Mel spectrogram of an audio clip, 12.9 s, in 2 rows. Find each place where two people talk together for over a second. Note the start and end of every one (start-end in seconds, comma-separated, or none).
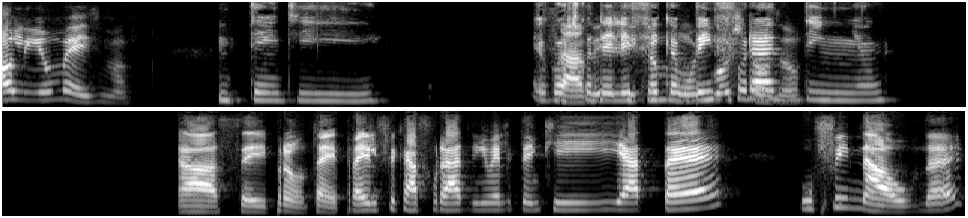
3.6-5.4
